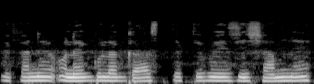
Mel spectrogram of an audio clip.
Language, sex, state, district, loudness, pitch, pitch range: Bengali, male, Assam, Hailakandi, -14 LUFS, 170 Hz, 165-175 Hz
